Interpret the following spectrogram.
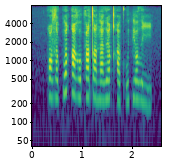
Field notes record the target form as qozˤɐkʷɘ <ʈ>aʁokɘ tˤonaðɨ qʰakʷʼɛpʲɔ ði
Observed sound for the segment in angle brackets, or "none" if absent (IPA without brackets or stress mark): q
